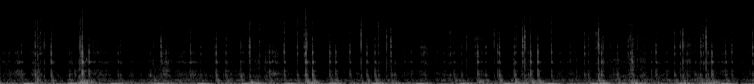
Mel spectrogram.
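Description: Long nails rapidly tap along the top edge of the page block of a closed blue paper book, a solid stack of pages. The result is a quick, dense patter of short, dry taps that die away almost at once, with most of the energy low and muffled and little brightness.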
